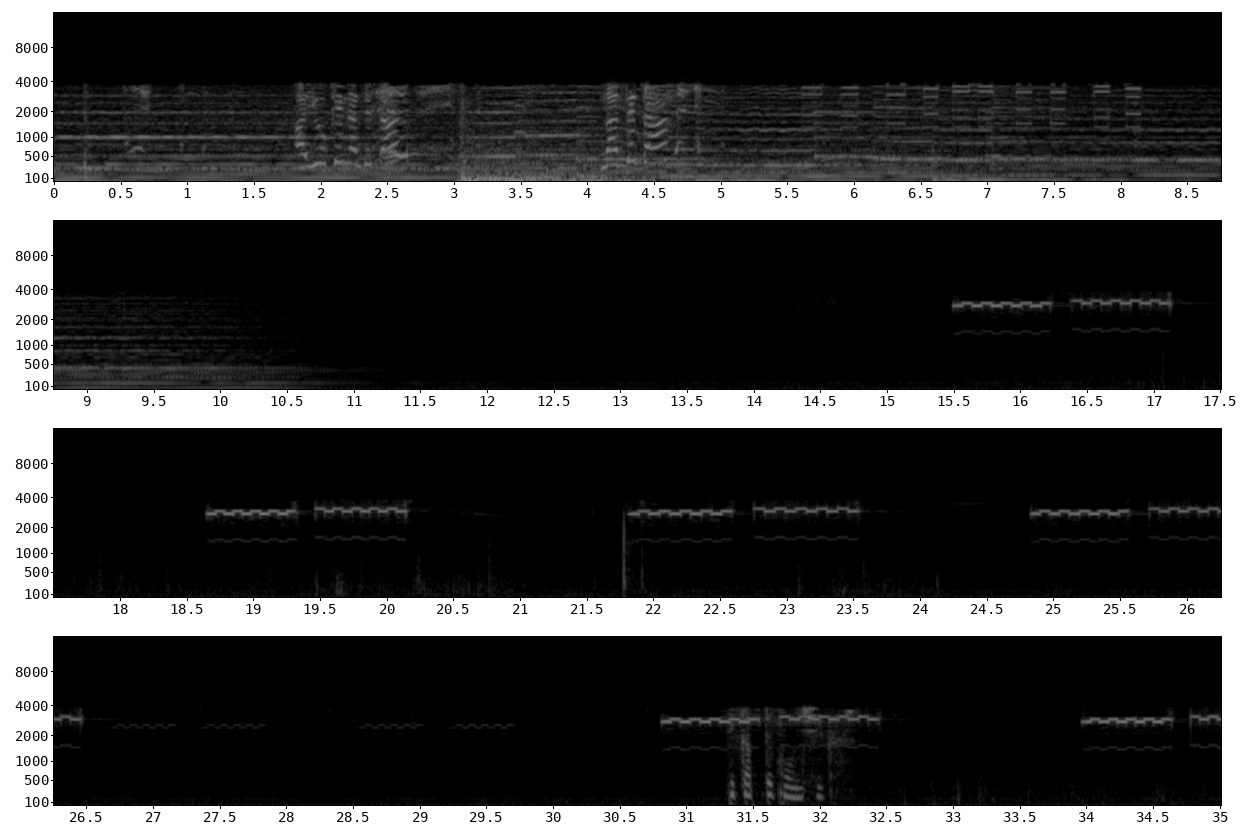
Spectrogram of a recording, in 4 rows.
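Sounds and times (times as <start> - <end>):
mobile phone ringing: 18.7 - 20.2, 24.8 - 26.5.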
